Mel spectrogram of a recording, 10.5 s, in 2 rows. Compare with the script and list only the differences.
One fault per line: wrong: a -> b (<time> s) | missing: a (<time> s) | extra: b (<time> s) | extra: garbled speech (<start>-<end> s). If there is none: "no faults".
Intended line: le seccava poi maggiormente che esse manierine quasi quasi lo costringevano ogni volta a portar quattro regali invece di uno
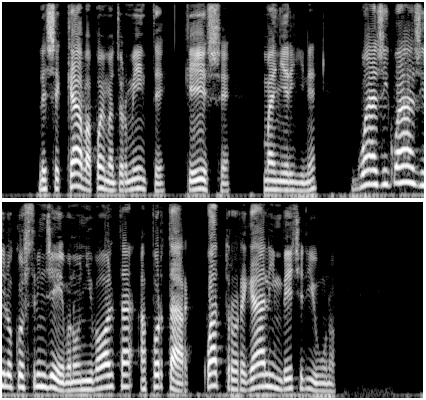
no faults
